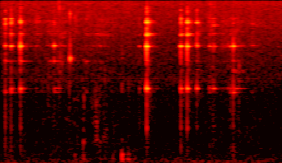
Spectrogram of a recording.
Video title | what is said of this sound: Cups & Mugs ASMR - Tapping - Clinking [Soft-spoken/whispering] | this is um fine bone china which would explain the slightly different sound it's it's it's thinner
